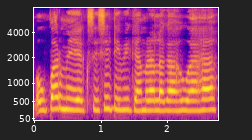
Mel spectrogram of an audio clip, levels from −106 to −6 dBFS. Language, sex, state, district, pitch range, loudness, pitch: Hindi, female, Jharkhand, Palamu, 265-290 Hz, -16 LUFS, 275 Hz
